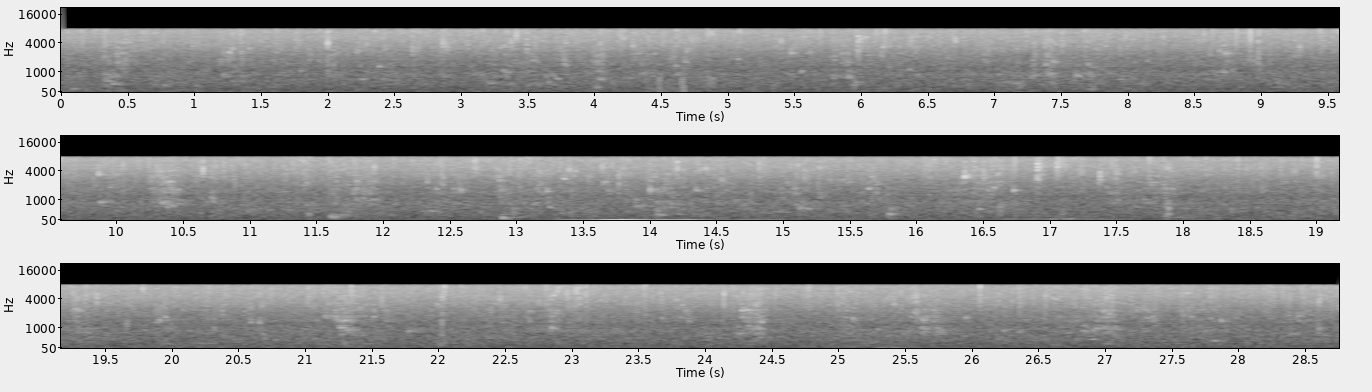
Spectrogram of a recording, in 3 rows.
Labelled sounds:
21.1	21.4	water noise, 1.3 to 1.8 kHz

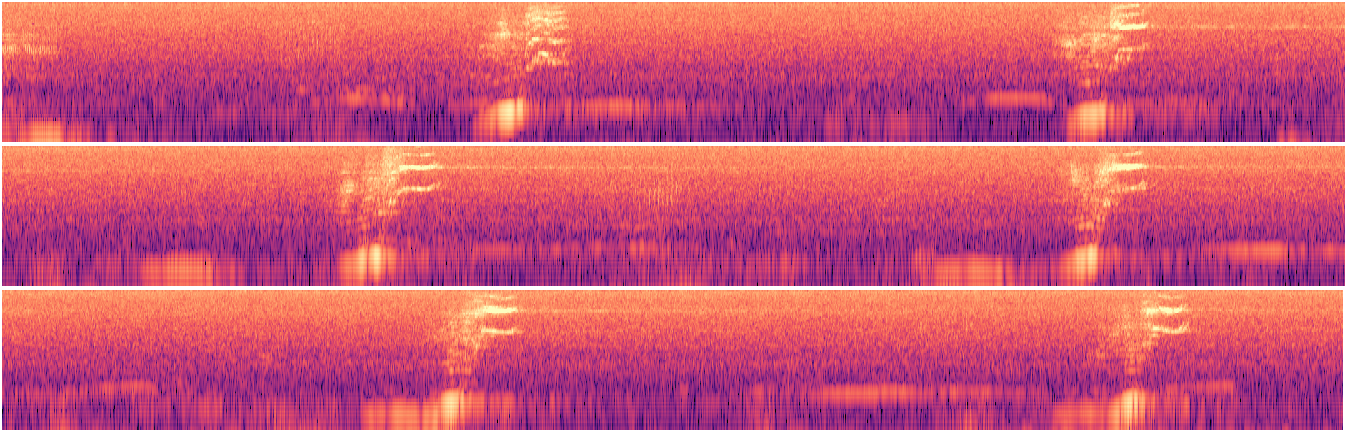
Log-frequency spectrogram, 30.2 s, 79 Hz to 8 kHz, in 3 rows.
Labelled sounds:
3.6	4.3	humpback whale, 0.83 to 4.7 kHz
7.9	8.7	humpback whale, 1.5 to 4.0 kHz
13.0	13.4	humpback whale, 1.6 to 6.1 kHz
18.3	18.8	humpback whale, 1.7 to 6.6 kHz
23.7	24.1	humpback whale, 1.7 to 4.6 kHz
28.7	29.1	humpback whale, 1.9 to 4.4 kHz

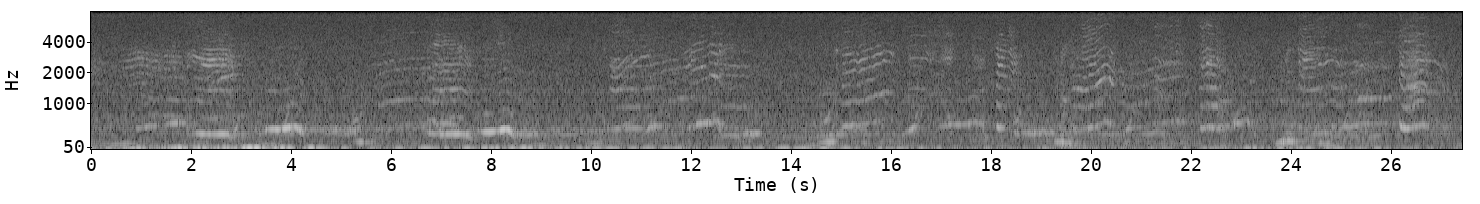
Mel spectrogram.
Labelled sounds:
0.0	3.1	humpback whale, 1.1 to 3.5 kHz
3.7	4.1	humpback whale, 0.83 to 1.1 kHz
5.7	7.7	humpback whale, 0.90 to 5.0 kHz
8.1	8.4	humpback whale, 0.83 to 0.93 kHz
10.3	13.0	humpback whale, 0.86 to 4.2 kHz
15.0	17.3	humpback whale, 0.96 to 5.0 kHz
18.1	18.5	humpback whale, 1.8 to 3.6 kHz
19.6	20.5	humpback whale, 0.86 to 3.7 kHz
21.1	21.9	humpback whale, 1.1 to 3.1 kHz
22.1	22.8	humpback whale, 0.83 to 6.2 kHz
24.1	27.0	humpback whale, 0.93 to 6.0 kHz

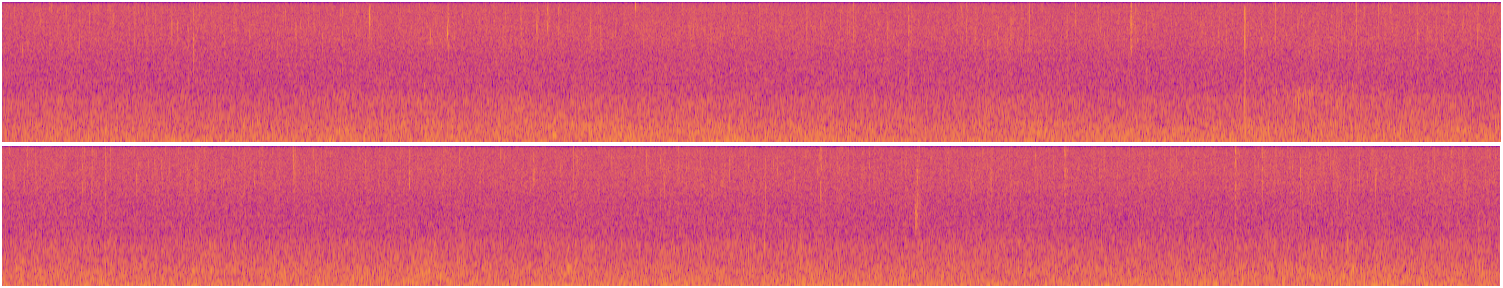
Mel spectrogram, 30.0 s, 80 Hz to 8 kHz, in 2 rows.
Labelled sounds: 12.9	13.2	water noise, 0.94 to 1.3 kHz

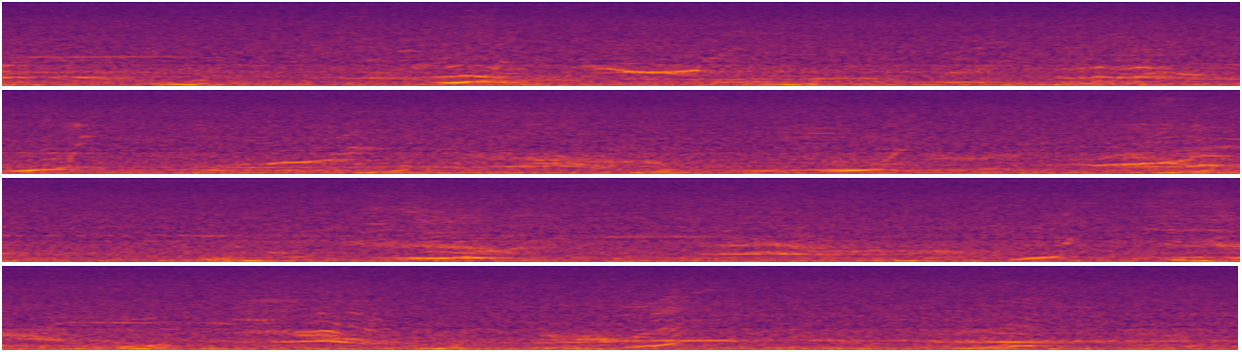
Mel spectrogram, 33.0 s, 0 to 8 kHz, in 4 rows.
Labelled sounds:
16.3	16.6	humpback whale, 0.90 to 1.1 kHz
20.5	20.8	humpback whale, 0.86 to 1.0 kHz
25.5	25.8	humpback whale, 0.96 to 1.2 kHz
26.3	26.5	humpback whale, 1.0 to 1.2 kHz

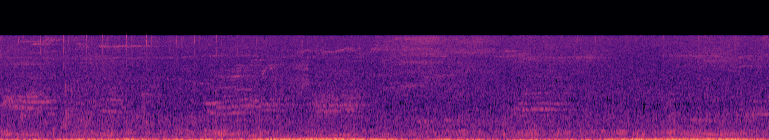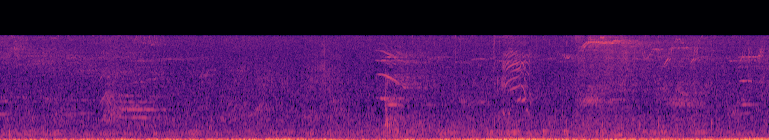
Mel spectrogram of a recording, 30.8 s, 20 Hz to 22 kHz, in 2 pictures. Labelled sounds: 22.8	23.8	killer whale, southern resident, 0.19 to 5.1 kHz

